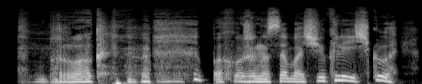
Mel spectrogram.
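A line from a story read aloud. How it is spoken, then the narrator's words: Silly giggle. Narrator (Russian): глупо хихикнул Максим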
